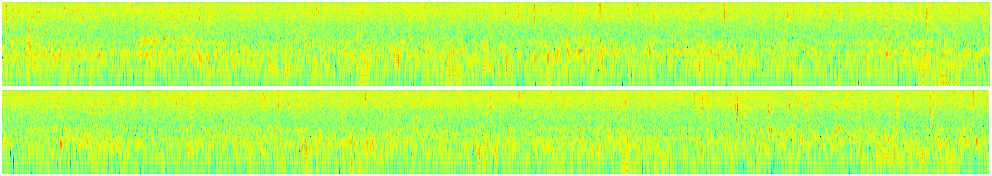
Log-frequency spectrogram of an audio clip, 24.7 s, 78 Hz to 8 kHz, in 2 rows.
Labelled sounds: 1.7	2.0	water noise, 0.88 to 1.2 kHz

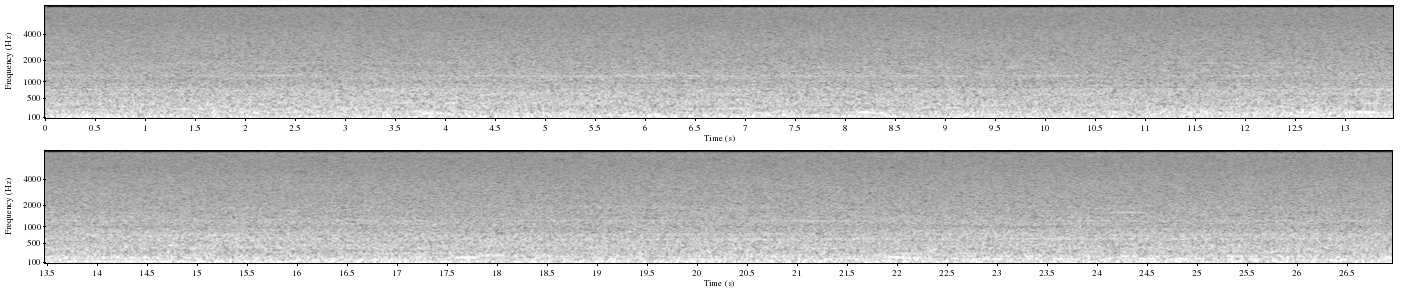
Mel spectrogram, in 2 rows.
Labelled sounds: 24.2	24.5	humpback whale, 1.6 to 1.7 kHz

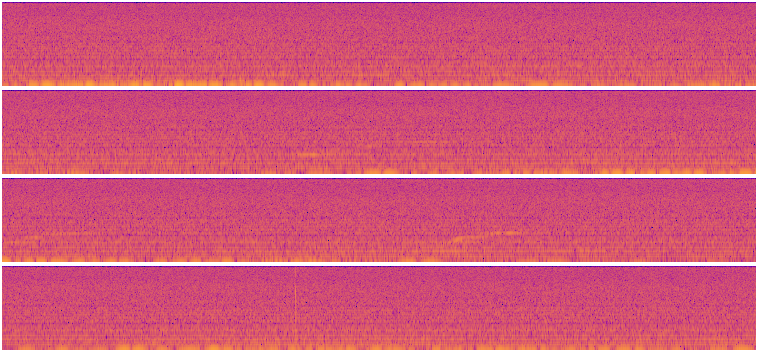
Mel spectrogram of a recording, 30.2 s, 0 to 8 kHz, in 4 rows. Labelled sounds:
15.5	15.9	humpback whale, 0.83 to 1.1 kHz
19.7	19.9	humpback whale, 0.80 to 0.86 kHz

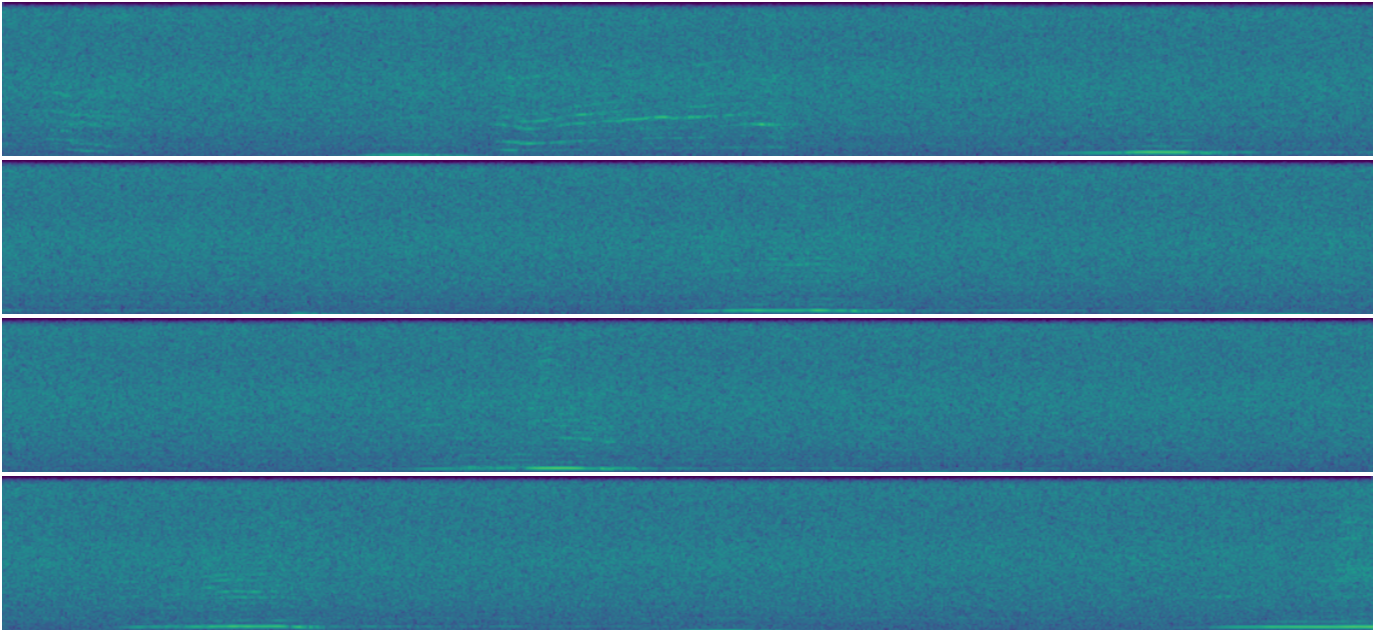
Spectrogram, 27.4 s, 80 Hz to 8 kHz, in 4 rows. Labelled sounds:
2.4	3.9	humpback whale, 0.80 to 2.4 kHz
21.6	21.9	humpback whale, 1.7 to 2.7 kHz

